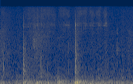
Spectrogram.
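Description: Chalk writing on a blackboard: several short, sharp strokes and taps of the chalk.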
